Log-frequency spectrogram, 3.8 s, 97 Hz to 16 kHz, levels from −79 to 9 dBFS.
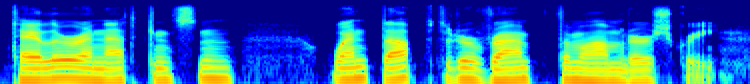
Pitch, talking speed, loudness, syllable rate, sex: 130 Hz, 160 wpm, -19 LUFS, 5.2 syllables/s, male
